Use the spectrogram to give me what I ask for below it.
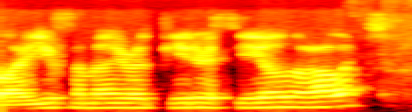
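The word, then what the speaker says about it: Thiel: but this guy Peter theel are you familiar with Peter theal Alex I believe it's pronounced teal by the way oh sorry yeah uh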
